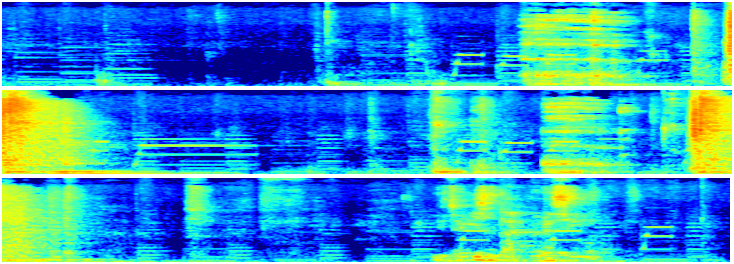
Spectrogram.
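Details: About two loud, rough belches over background music and talk during a challenge to drink Coke without burping: ordinary burps after drinking.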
